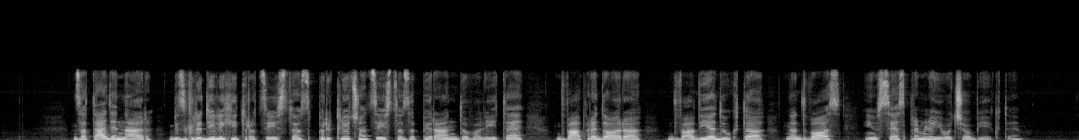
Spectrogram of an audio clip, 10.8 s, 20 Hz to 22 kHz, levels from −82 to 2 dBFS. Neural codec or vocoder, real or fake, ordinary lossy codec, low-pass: none; real; none; 10.8 kHz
